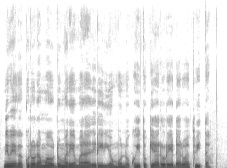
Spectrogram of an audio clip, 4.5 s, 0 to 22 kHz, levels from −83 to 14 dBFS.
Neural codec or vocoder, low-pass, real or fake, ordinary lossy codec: none; none; real; none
